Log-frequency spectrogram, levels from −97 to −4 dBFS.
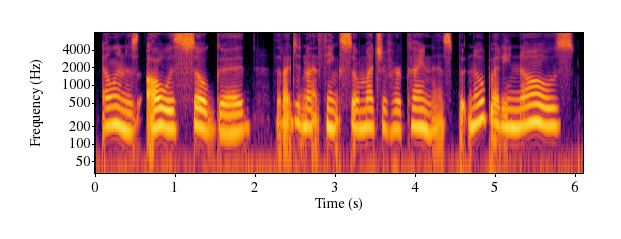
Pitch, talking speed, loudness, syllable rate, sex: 195 Hz, 175 wpm, -19 LUFS, 4.3 syllables/s, female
